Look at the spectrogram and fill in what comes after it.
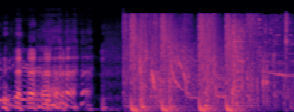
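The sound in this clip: Gunshots ring out in a film scene, with a few sharp, loud bangs mixed with shattering, crackling debris. A brief stretch of voice comes before them.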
